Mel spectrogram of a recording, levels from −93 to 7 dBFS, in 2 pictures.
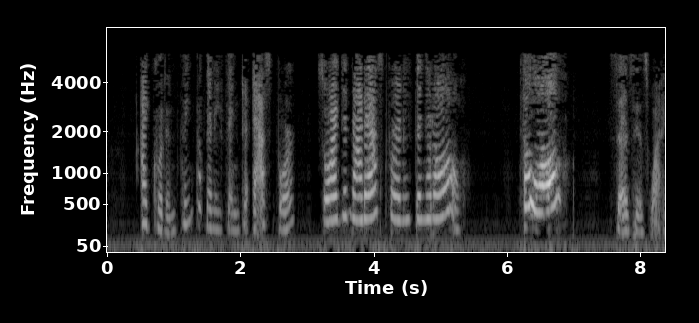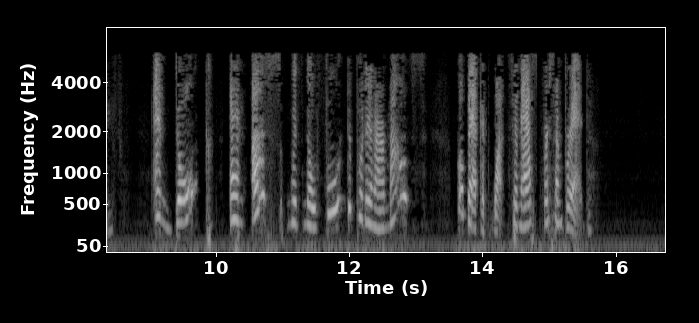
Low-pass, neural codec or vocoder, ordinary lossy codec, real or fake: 7.2 kHz; codec, 16 kHz, 4 kbps, FreqCodec, smaller model; MP3, 24 kbps; fake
